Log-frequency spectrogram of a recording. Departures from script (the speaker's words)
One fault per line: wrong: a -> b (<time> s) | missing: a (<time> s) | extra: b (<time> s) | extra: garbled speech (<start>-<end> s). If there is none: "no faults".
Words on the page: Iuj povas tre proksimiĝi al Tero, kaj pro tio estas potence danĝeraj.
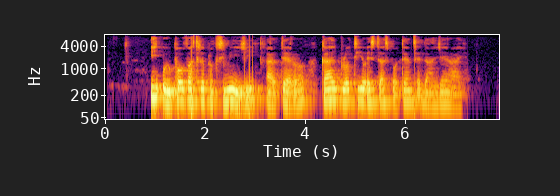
no faults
